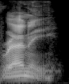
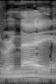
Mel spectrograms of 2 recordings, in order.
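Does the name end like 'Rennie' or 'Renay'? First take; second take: Rennie; Renay. First: The name ends in an 'ee' sound. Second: The name ends in an 'ay' sound. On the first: This is how people in the south of the state say it. "South Jersey says Rennie" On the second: This is how people in the north of the state say it. "North Jersey says Renee"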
